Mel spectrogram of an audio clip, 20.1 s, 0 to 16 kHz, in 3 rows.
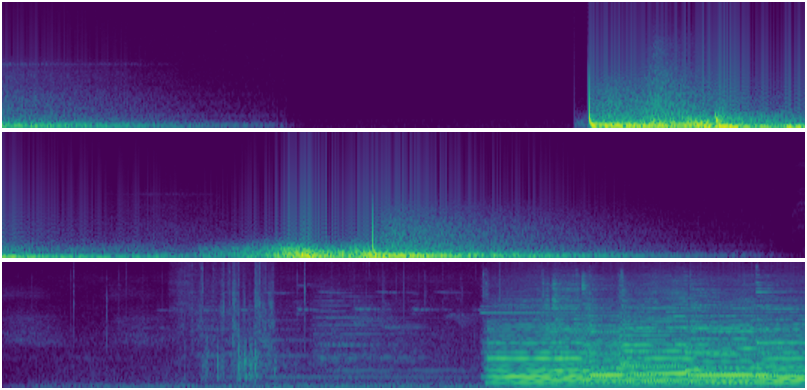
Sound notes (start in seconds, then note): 0.2 dramatic sound; 6.8 dramatic sound; 16.5 pages rustling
